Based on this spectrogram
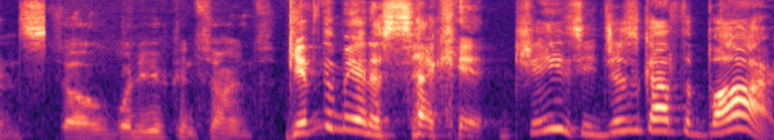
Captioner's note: laughs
